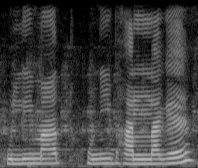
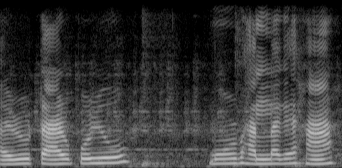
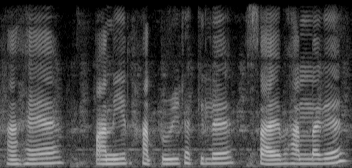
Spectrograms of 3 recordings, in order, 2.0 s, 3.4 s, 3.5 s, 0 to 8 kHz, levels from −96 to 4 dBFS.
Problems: constant background noise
